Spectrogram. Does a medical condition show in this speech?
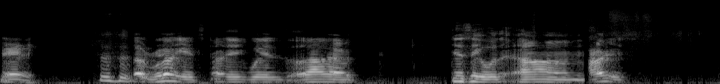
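Yes: cerebral palsy.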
